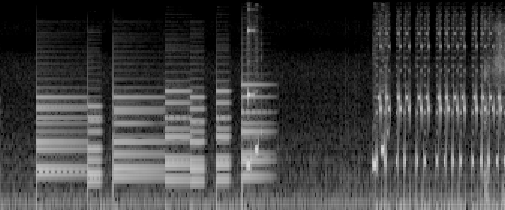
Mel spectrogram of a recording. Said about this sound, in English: I know that song your phone played when it rings.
